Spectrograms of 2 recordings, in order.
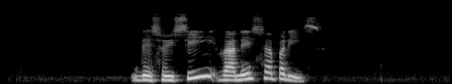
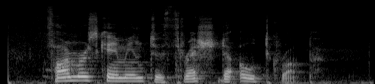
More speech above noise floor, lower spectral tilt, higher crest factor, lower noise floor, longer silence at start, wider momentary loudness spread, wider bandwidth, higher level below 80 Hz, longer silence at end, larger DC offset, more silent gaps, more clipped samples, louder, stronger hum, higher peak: first, 47 dB vs 25 dB; about the same, -6 dB/octave vs -6 dB/octave; about the same, 20 dB vs 20 dB; first, -64 dBFS vs -52 dBFS; first, 1.3 s vs 0.1 s; about the same, 16 LU vs 14 LU; second, 11 kHz vs 16 kHz; second, -74 dBFS vs -52 dBFS; first, 1.35 s vs 0 s; neither; neither; neither; first, -18 LUFS vs -27 LUFS; neither; first, -2 dBFS vs -10 dBFS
